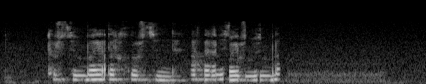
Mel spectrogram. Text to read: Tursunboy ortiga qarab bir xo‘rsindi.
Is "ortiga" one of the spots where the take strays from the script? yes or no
yes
